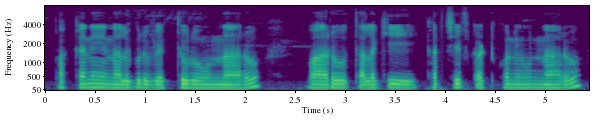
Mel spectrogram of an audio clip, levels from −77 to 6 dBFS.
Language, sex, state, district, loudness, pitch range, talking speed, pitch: Telugu, male, Telangana, Mahabubabad, -19 LUFS, 115-125 Hz, 100 wpm, 120 Hz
